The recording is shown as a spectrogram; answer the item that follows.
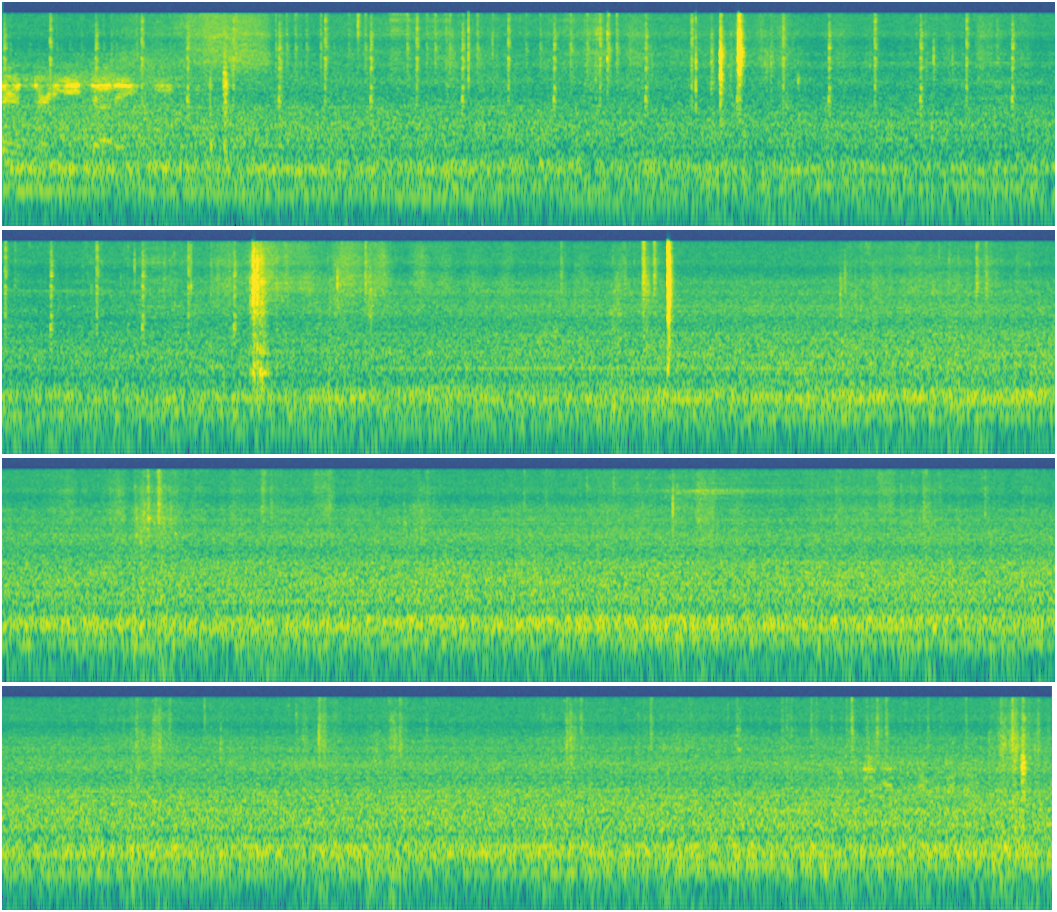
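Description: Steady road and engine noise of a car driving at speed, heard from inside the cabin, with a few faint clicks.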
